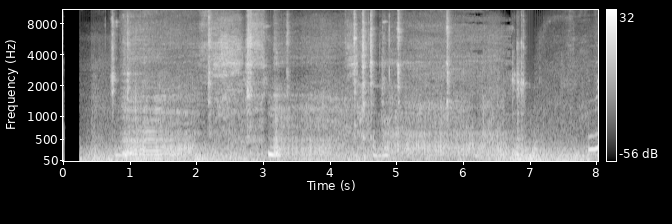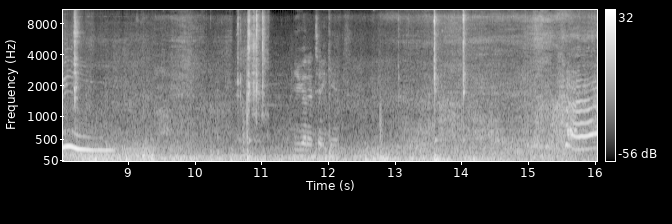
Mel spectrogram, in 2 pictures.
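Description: Caulking gun laying beads of construction adhesive on a ceiling panel, with scattered sharp clicks from its trigger, over a steady rumbling noise and a few brief muffled voices.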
